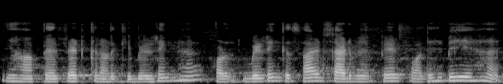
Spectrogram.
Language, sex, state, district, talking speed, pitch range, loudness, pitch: Hindi, male, Chandigarh, Chandigarh, 200 wpm, 135-160 Hz, -20 LUFS, 140 Hz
